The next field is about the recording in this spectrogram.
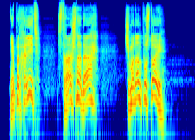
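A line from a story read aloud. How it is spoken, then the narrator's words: Shouting. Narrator (Russian): кричал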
